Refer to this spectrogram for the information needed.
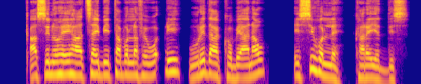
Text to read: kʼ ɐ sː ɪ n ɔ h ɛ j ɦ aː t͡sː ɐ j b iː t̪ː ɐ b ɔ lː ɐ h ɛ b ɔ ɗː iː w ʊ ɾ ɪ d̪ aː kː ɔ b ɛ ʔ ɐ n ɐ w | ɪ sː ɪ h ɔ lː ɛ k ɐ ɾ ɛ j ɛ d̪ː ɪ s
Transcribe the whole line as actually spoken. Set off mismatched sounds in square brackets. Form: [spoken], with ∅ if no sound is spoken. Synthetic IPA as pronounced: kʼ ɐ sː ɪ n ɔ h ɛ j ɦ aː t͡sː ɐ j b iː t̪ː ɐ b ɔ lː ɐ [f] ɛ [w] ɔ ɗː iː w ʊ ɾ ɪ d̪ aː kː ɔ b ɛ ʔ ɐ n ɐ w | ɪ sː ɪ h ɔ lː ɛ k ɐ ɾ ɛ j ɛ d̪ː ɪ s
